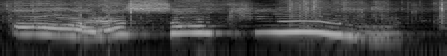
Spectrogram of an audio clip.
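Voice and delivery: high, very slow cooing; gushing parent. Acted. Dad gushing over his kid's notes, high slow coo.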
